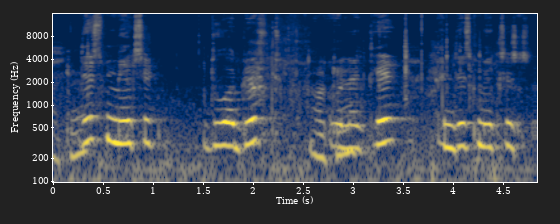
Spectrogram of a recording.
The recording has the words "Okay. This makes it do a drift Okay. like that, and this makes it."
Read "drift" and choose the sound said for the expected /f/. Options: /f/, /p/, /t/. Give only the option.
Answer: /f/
